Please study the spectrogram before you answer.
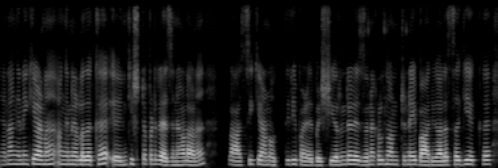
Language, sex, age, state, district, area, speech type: Malayalam, female, 30-45, Kerala, Kozhikode, urban, spontaneous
